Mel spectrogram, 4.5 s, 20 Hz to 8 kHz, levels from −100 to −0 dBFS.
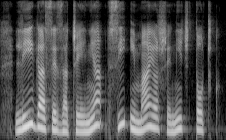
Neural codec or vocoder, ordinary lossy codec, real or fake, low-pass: none; none; real; none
